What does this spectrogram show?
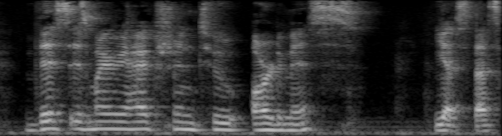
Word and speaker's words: ARTMS: you might think it's art Ms I thought it was at first too but it's Artemis like the Greek god goddess I mean which has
